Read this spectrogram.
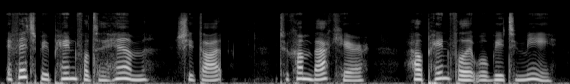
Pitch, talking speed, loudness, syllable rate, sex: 220 Hz, 200 wpm, -19 LUFS, 5.1 syllables/s, female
